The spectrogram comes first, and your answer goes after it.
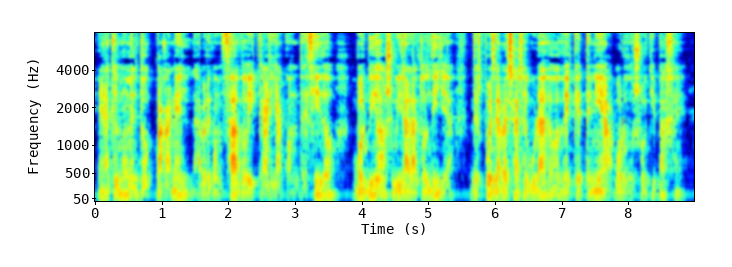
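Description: A man with a deep, low voice reads a classic adventure novel aloud. His narration is steady and expressive. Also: brisk, hardly any pauses. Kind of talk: audiobook reading of a classic novel.

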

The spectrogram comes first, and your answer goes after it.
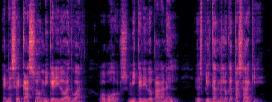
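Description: A composed gentleman leader reasons in measured, courteous phrases, as a man reads him. The voice is low with a husky edge. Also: very animated, full character voice. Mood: reasoning. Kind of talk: audiobook character voice.

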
